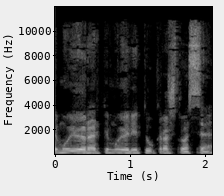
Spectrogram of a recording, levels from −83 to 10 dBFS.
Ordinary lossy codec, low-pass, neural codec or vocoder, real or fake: AAC, 32 kbps; 10.8 kHz; vocoder, 44.1 kHz, 128 mel bands, Pupu-Vocoder; fake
